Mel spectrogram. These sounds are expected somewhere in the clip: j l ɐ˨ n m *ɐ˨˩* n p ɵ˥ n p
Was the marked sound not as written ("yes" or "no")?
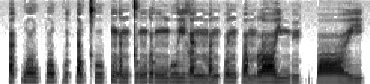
yes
